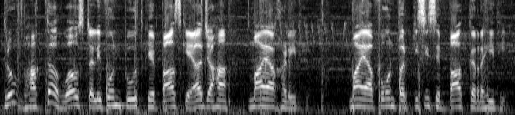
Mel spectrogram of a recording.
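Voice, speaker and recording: A man's voice: a little high, moderate pace, a bit bright. A man narrating a scripted horror audio story in a dramatic storyteller's manner. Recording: music under the voice. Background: background music.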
